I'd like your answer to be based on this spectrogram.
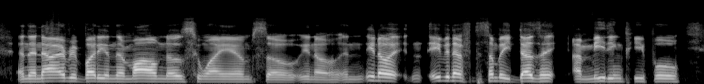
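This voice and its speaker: A man with a normal speaking voice and an American accent, fairly high in pitch, fairly quick in pace, with fairly even intonation. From Florida. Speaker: podcast host. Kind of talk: casual interview chat. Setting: garage.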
